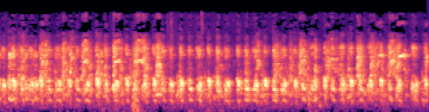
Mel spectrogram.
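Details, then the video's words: Chukar partridges giving a steady stream of rough, chattering clucks, overlapping and rhythmic, roughly one pulse per second, with a brief low knock partway through. "Keklik Sesi Muhteşem (Keklik Hengamesi) - الحجل طائر - куропатка - partridge"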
